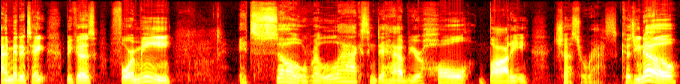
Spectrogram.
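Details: Adult man who stutters. Stuttering.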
